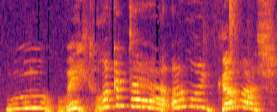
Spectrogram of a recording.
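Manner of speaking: very high, slow squeals of wonder; breathless high-pitched delight; squealing delight. Real, not acted. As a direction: gush over the meringue. Thrilled at her meringue.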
